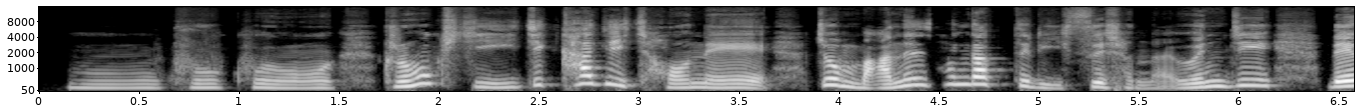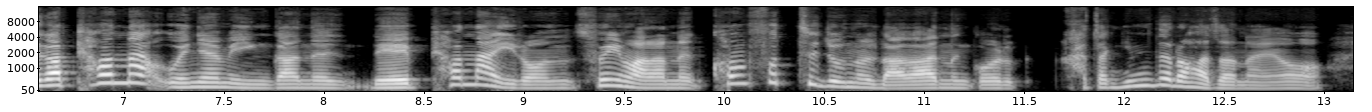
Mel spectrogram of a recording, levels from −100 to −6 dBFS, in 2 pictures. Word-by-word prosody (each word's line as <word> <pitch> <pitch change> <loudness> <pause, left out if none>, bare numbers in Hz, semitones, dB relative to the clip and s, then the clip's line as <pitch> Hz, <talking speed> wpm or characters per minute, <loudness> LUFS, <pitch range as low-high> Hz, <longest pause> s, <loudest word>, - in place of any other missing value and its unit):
음. 155 -1 -11
그렇군. 160 -3 -7 0.2
그럼 225 +7 +2
혹시 345 - -4
이직하기 290 - +1
전에 165 - -2 0.2
좀 275 -6 +3
많은 195 - +2
생각들이 310 - +3
있으셨나요? 155 -1 -6
왠지 230 +8 0 0.3
내가 255 +5 +9
편한 370 - +3
왜냐하면 190 -2 -1
인간은 155 -1 -3
내 170 +1 +4
편한 300 -4 +1
이런 150 -3 -4
소위 260 -1 -1
말하는 155 -5 +1
comfort 350 -1 -5
zone을 195 -7 -2
나가는 150 +2 +1
걸 150 -1 -5 0.2
가장 175 +1 -7
힘들어하잖아요. 145 - -3
175 Hz, 340 characters per minute, -22 LUFS, 155-260 Hz, 0.3 s, 내가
